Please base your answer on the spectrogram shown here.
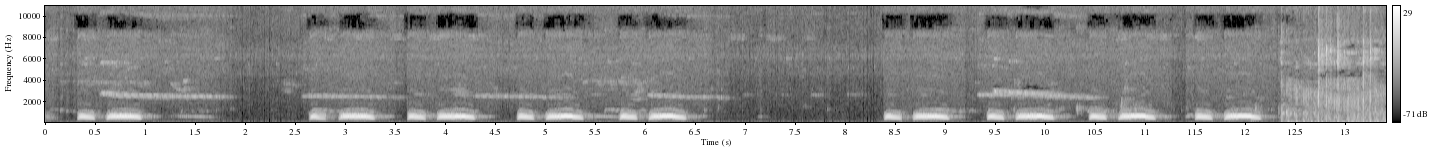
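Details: Spotted dove used as a decoy to draw in wild doves for trapping with snares, giving bursts of three to five rolling coos separated by pauses, a thin high whistle now and then, ending in a rustling noise.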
